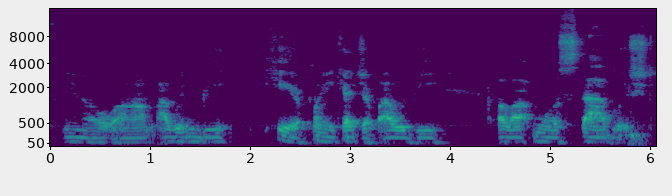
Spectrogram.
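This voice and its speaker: Audible room echo hangs around a man who speaks fairly slowly. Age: 40s. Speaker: ex-street figure telling life story. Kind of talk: interview.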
